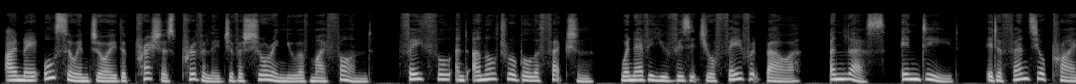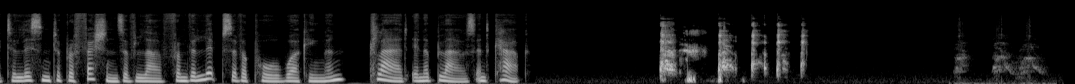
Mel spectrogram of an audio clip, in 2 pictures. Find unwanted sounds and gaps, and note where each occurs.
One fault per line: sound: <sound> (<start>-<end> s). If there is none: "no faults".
sound: cough (17.4-18.9 s)
sound: bark (20.2-21.3 s)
